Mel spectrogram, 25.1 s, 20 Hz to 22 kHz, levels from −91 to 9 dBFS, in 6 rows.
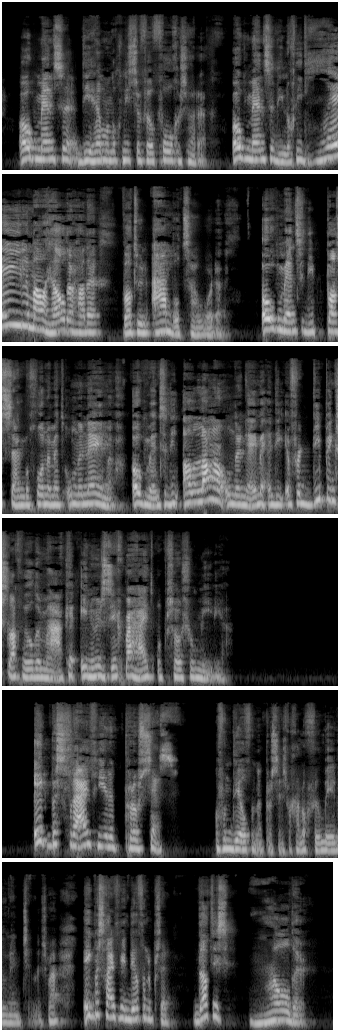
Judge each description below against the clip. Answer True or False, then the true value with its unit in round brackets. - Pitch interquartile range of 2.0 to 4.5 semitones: True (4.2 semitones)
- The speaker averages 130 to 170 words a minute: False (190 wpm)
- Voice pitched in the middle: True (180 Hz)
